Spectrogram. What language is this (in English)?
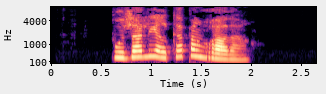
Catalan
